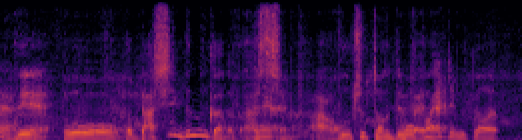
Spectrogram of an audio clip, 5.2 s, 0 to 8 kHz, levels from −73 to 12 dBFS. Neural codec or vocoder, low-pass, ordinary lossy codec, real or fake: codec, 16 kHz, 0.8 kbps, ZipCodec; none; none; fake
